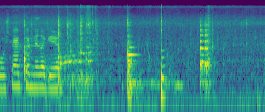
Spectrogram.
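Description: Pieces of meat tumble into a pot with soft thuds.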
